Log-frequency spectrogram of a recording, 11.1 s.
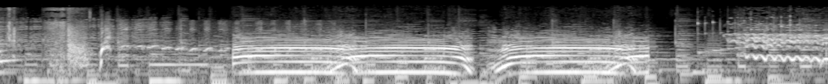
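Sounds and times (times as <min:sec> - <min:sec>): cow mooing: 0:03.2 - 0:08.7.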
